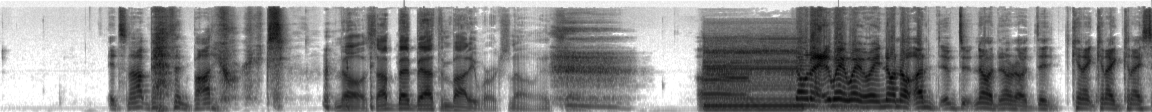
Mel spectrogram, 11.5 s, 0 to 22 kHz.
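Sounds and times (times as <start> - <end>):
speech: 1.1 - 2.6, 3.2 - 6.3, 7.0 - 11.5
game show timer buzzer: 7.0 - 8.7.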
